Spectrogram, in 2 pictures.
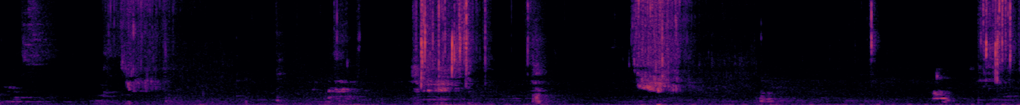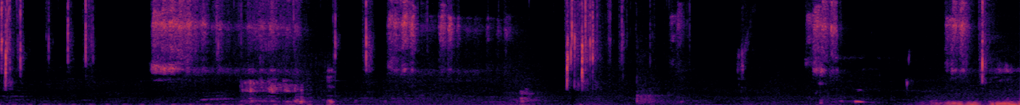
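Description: Water is drawn into the nose during ablution (wudu), heard as close, repeated sniffing splashes and sharp wet bursts, with a steady tap running and water dripping into a basin between them.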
